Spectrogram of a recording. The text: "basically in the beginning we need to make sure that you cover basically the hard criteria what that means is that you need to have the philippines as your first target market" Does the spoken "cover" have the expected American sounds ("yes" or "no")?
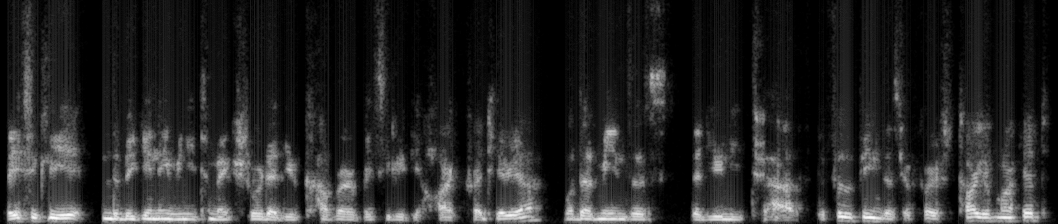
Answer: yes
